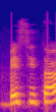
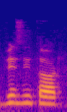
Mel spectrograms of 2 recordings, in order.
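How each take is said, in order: First: The word begins with a b sound. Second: The word begins with a v sound.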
